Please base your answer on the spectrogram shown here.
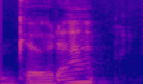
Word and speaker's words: Godot: engine you waited for that's a reference to the stage play Waiting for Godot where it's pronounced Godot which means that I think it should be pronounced Godot some people call it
